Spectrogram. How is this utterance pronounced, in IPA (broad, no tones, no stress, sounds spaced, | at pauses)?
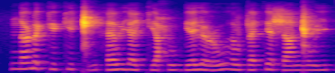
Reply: n ɜ ɳ ɛ kʲ ə kʲ e ɡ͡ǁ ə n h ɛ v j ɛ i̯ kʲ ɛ ħ v u ɡ ɾʲ ɛ lʲ a ɭ u ɦ ə v ʈ ɛ k ɾʲ a ʃ a ŋ͡ǁ u j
